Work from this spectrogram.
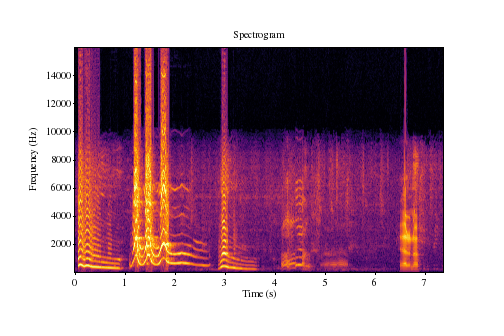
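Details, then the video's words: Pet dog howling: several sliding howls that fall in pitch, including one with quick wavering rises, followed by softer whimpering notes and a brief yip near the end. "Porsche howling!!!!!"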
